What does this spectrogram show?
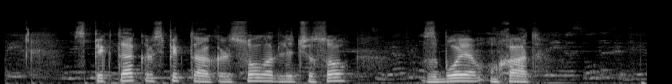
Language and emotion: Russian, neutral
